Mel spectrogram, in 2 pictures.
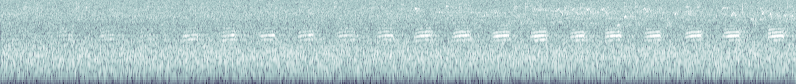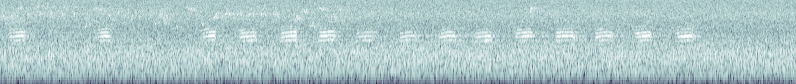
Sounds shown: Red-breasted Nuthatch song
Pacific Wren song

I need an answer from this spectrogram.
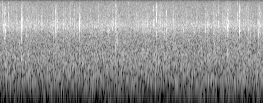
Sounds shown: rain

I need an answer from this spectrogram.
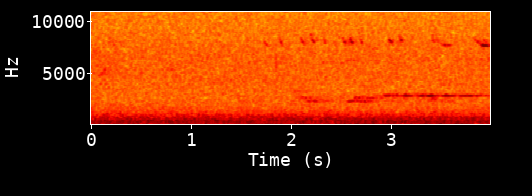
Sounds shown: Golden-crowned Kinglet song
American Robin song
Varied Thrush song
Golden-crowned Kinglet call

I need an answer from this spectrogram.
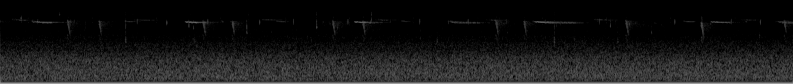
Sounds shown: Pacific Wren call
Brown Creeper call

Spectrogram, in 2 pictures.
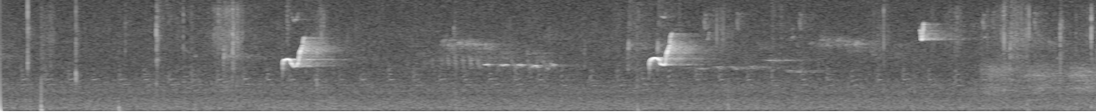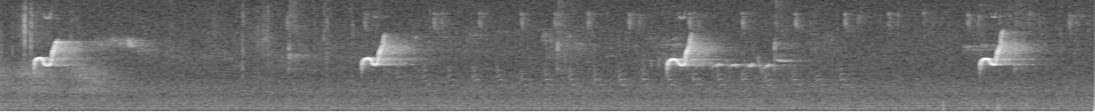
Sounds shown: Steller's Jay call
unidentified bird chip note
Chestnut-backed Chickadee call
Red-breasted Nuthatch song
warbler song
Pacific-slope Flycatcher call

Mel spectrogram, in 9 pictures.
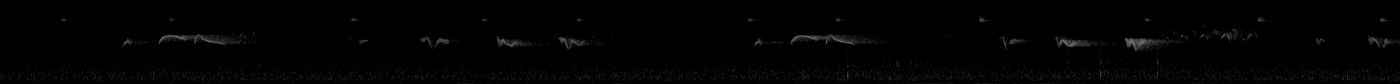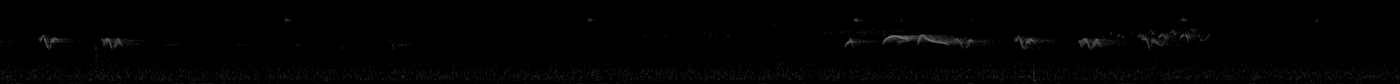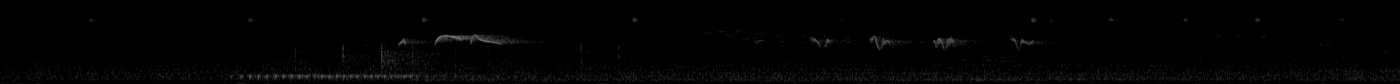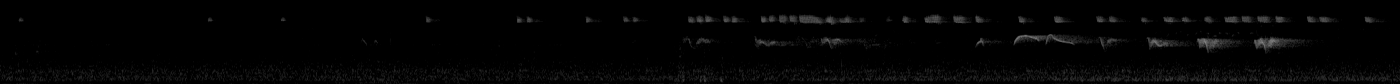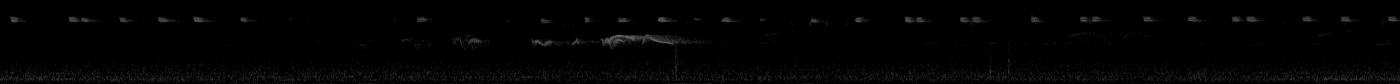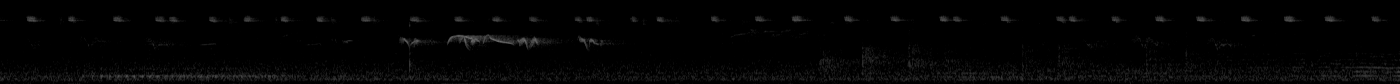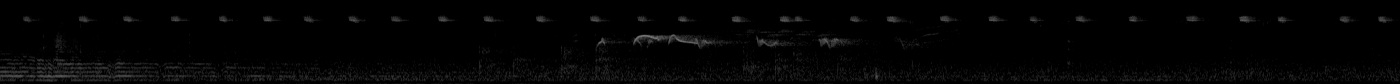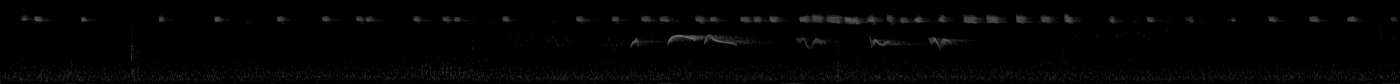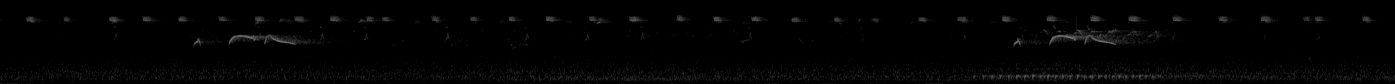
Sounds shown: unidentified sound
Western Tanager song
woodpecker drumming
insect buzz
unidentified bird chip note
bird wingbeats
warbler song
American Goldfinch call
Olive-sided Flycatcher song
Dark-eyed Junco call
American Robin call
Red-breasted Nuthatch song

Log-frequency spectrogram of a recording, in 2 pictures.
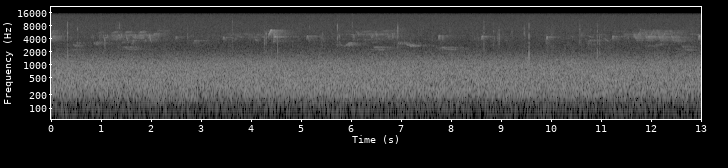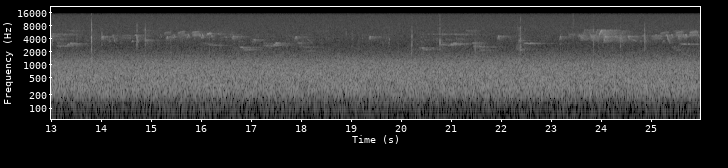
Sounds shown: warbler song
Hammond's Flycatcher call
Hammond's Flycatcher song
American Robin song

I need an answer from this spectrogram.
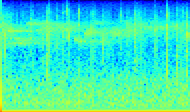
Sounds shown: Pacific Wren song
rain
Pacific-slope Flycatcher song

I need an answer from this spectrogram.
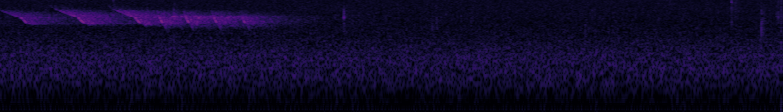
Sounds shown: Nashville Warbler song
rain

